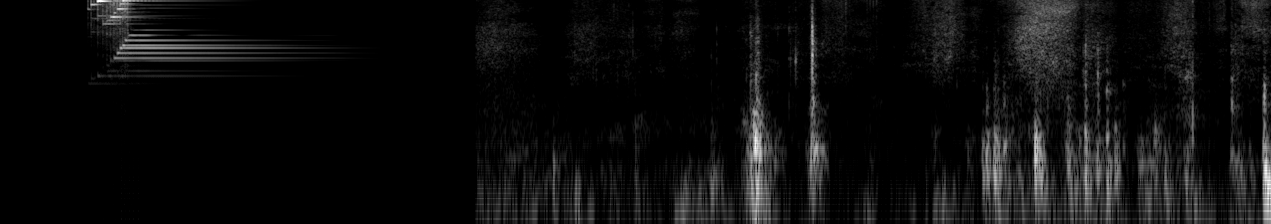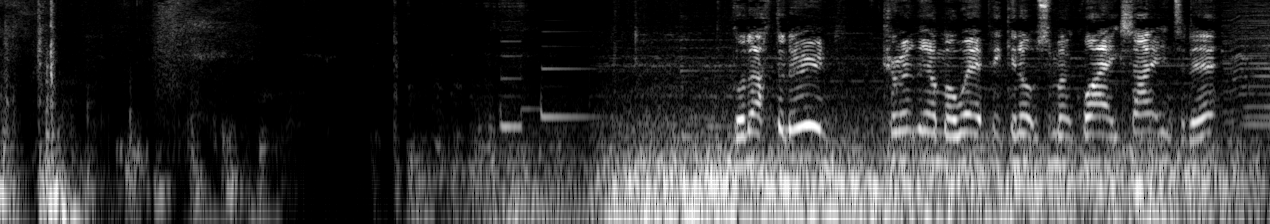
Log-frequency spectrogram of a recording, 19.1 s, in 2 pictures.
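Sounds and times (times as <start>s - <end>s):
rustling: 3.6s - 12.4s
footsteps: 3.9s - 12.0s
handling noise: 3.9s - 12.5s.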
